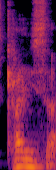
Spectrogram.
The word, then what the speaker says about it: Ka-Zar: as well not gaza i was called kazaar kaisar apparently it says pronounce kaiser of course khazar kaza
